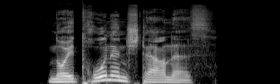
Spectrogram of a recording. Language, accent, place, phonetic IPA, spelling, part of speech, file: German, Germany, Berlin, [nɔɪ̯ˈtʁoːnənˌʃtɛʁnəs], Neutronensternes, noun, De-Neutronensternes.ogg
- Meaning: genitive singular of Neutronenstern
